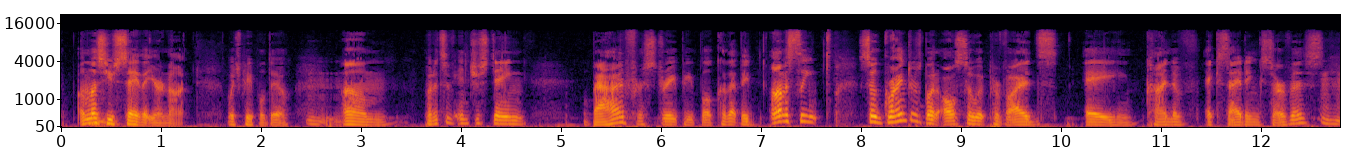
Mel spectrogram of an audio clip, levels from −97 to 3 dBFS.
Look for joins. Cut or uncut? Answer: cut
